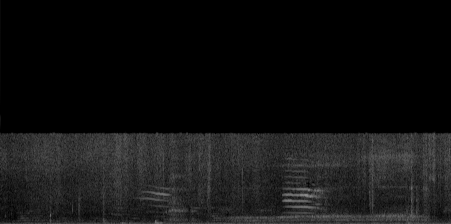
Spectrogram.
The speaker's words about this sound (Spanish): ¡Miau! ¡Miau! ¡Shh! ¡Shh! ¡Ay! ¡Maullador gatito!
